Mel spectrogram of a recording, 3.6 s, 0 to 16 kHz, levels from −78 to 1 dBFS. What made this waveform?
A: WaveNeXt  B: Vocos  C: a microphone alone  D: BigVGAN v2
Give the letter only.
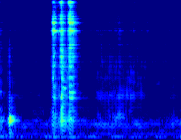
D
